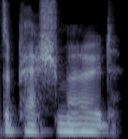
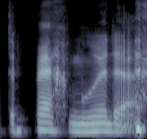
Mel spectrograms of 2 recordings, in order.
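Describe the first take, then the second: First: It is said with the standard band-name pronunciation. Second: It is said with a heavy Afrikaans-style mispronunciation. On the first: The speaker calls it right. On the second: The speaker calls it wrong.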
